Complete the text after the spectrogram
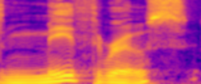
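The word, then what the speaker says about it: Maedhros: Thank you to those who have corrected me on the pronunciation of the DH. It is Maedros, like TH.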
